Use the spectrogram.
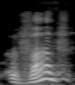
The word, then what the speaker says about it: vav: So don't change it into W.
